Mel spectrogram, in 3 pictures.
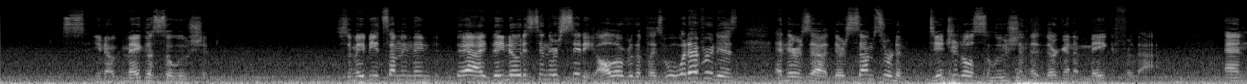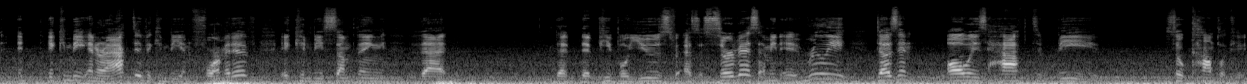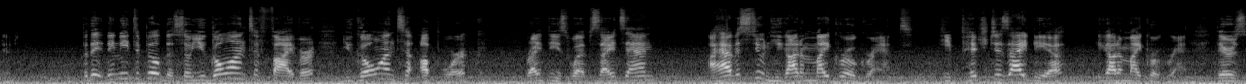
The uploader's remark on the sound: Recorded in transit to keynote the 32nd annual ACTEM conference in Augusta, Maine.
